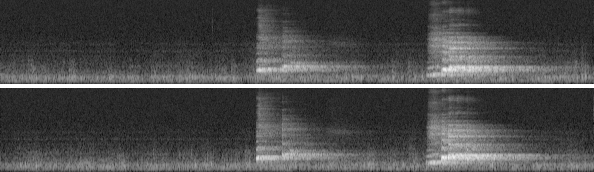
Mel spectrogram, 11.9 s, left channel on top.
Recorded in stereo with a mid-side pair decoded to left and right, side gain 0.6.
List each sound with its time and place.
5.1 s laughter: 50° right, 0.7 m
